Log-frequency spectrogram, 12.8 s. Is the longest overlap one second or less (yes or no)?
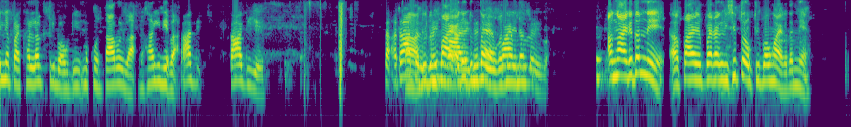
no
